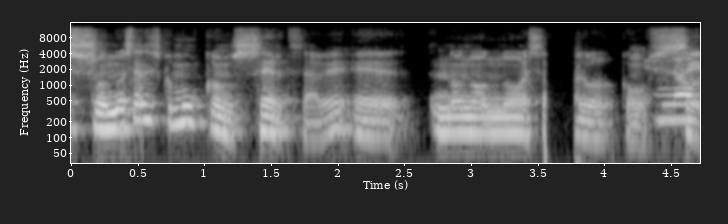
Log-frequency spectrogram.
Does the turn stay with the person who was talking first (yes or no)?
no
